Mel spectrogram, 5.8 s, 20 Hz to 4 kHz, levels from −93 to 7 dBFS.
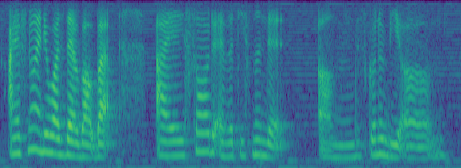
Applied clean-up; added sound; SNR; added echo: none; none; none; none.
